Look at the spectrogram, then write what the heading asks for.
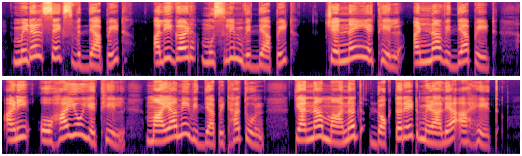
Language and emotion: Marathi, neutral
